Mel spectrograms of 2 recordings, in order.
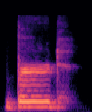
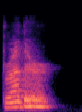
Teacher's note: because these are central vowels that indicates that the tongue is in the center of the mouth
